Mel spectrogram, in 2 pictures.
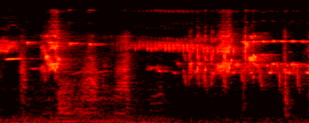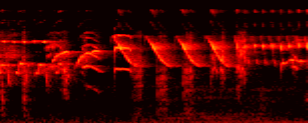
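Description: A Javan myna chatters loudly: harsh squawks, then a rapid run of sharp, down-slurred whistled notes repeated about twice a second, all high-pitched.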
